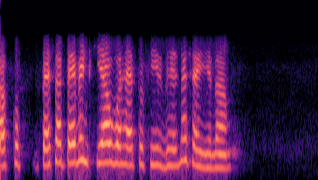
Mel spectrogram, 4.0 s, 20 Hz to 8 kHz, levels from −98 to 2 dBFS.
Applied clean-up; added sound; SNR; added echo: none; none; none; none.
